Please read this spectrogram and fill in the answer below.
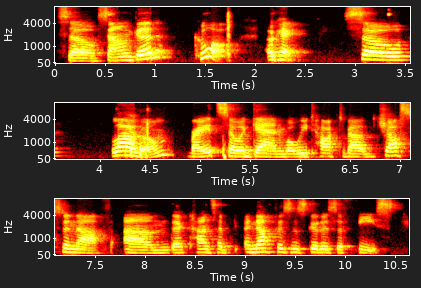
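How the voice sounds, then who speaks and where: A woman's voice: on the low side, takes it slowly, a little hiss or hum. A woman hosting a journaling workshop over a video call, talking casually with many fillers and "right?" asides. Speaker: workshop host.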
